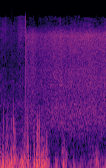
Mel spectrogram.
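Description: Wind buffeting the camera microphone: a gusty low rumble that rises and falls, with one sharp click about half a second in.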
